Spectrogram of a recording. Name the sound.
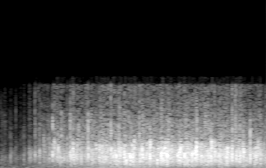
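crowd applause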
